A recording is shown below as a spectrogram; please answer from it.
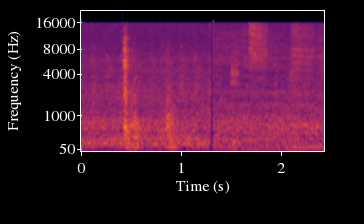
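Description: Corvette C8 frunk latch releasing with a sharp click about half a second in, set off by the interior release button, with a weaker click shortly after, over a steady low hum.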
